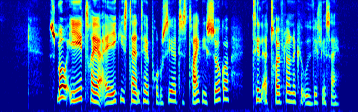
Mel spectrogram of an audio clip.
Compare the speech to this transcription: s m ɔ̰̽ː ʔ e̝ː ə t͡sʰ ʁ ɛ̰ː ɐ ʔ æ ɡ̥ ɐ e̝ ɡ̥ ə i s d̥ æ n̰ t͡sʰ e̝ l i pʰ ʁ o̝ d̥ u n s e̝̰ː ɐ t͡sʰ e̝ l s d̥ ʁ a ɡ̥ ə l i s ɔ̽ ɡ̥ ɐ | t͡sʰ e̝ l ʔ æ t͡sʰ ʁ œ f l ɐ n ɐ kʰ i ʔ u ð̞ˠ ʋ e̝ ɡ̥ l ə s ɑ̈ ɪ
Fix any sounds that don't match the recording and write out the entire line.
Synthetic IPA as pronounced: s m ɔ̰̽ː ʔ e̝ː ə t͡sʰ ʁ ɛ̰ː ɐ ʔ æ ɐ e̝ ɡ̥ ə i s d̥ æ n̰ t͡sʰ e̝ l æ pʰ ʁ o̝ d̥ u s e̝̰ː ɐ t͡sʰ e̝ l s d̥ ʁ a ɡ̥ ə l i s ɔ̽ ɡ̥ ɐ | t͡sʰ e̝ l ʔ æ t͡sʰ ʁ œ f l ɐ n ə kʰ æ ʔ u ð̞ˠ ʋ e̝ ɡ̥ l ə s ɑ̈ ɪ

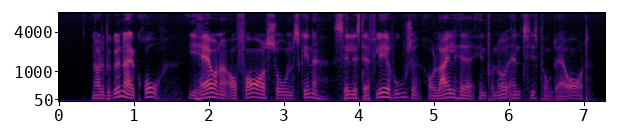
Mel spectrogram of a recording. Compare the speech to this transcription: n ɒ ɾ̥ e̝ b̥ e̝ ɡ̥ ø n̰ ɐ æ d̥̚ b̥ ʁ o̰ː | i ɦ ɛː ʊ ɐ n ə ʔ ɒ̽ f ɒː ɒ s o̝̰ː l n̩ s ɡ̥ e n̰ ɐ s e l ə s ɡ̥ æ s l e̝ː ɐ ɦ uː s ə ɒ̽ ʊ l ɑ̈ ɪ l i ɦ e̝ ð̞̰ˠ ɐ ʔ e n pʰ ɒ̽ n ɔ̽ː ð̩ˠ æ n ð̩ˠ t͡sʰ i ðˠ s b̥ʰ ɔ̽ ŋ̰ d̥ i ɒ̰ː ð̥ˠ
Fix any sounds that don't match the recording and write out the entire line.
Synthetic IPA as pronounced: n ɒ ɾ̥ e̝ b̥ e̝ ɡ̥ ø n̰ ɐ æ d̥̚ ɡ̥ ʁ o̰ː | i ɦ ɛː ʊ ɐ n ə ʔ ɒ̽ f ɒː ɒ s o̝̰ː l n̩ s ɡ̥ e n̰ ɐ s e l ə s d̥ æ f l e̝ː ɐ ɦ uː s ə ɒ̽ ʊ l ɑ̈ ɪ l i ɦ e̝ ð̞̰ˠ ɐ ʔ e n pʰ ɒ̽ n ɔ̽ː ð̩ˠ æ n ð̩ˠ t͡sʰ i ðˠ s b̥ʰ ɔ̽ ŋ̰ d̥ æ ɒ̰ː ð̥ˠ

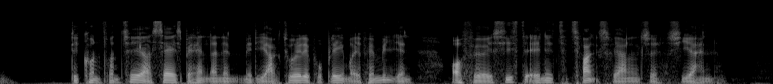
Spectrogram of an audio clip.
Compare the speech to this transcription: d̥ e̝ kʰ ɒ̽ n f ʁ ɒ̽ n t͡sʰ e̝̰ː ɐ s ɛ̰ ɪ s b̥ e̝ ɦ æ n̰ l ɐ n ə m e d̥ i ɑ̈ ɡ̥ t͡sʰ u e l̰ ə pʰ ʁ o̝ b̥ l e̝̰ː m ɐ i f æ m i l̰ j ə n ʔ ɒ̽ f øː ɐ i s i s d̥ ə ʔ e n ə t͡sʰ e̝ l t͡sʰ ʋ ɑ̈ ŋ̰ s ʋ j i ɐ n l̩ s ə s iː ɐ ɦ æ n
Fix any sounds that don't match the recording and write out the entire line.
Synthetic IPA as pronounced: d̥ e̝ kʰ ɒ̽ n f ʁ ɒ̽ n t͡sʰ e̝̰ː ɐ s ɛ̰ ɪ s b̥ e̝ ɦ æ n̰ l ɐ n ə m e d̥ i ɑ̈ ɡ̥ t͡sʰ u e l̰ ə pʰ ʁ o̝ b̥ l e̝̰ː m ɐ i f æ m i l̰ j ə n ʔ ɒ̽ f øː ɐ i s i s d̥ ə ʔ e n ə t͡sʰ e̝ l t͡sʰ ʋ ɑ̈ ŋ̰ s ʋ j æ ɐ n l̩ s ə s iː ɐ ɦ æ n

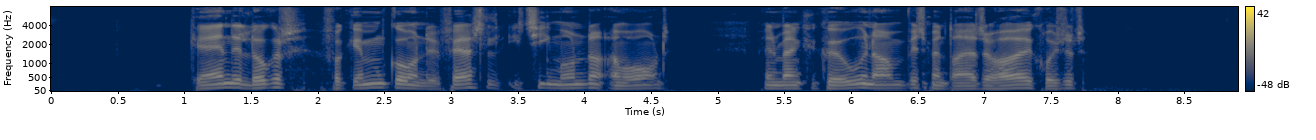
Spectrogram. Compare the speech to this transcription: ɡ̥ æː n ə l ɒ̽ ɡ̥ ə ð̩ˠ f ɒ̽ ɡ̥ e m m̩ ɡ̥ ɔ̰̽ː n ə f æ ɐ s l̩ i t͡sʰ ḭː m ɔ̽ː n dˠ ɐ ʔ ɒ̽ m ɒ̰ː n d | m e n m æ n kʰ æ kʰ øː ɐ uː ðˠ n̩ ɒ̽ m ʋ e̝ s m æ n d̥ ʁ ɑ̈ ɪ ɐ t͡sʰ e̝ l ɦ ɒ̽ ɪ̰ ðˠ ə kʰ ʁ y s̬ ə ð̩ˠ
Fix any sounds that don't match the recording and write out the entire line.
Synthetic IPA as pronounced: ɡ̥ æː n ə l ɔ̽ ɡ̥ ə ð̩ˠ f ɒ̽ ɡ̥ e m m̩ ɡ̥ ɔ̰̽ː n ə f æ ɐ s l̩ i t͡sʰ ḭː m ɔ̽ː n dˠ ɐ ʔ ɒ̽ m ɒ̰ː n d | m e n m æ n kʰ æ kʰ øː ɐ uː ðˠ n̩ ɒ̽ m ʋ e̝ s m æ n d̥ ʁ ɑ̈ ɪ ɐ t͡sʰ e̝ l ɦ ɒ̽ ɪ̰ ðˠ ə kʰ ʁ y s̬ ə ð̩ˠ

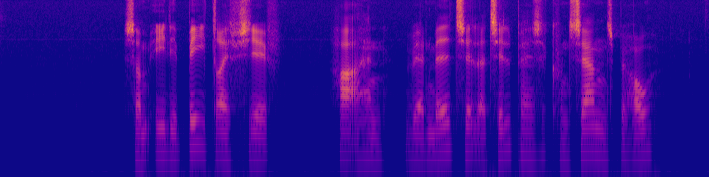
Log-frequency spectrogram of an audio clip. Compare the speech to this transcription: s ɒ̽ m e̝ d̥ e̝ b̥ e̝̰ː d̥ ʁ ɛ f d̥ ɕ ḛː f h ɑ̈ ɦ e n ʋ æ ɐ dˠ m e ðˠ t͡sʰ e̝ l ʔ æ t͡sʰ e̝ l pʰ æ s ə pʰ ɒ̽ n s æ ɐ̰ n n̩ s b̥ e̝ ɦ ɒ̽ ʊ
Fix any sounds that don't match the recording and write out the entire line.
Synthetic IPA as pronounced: s ɒ̽ m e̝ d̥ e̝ b̥ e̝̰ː d̥ ʁ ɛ f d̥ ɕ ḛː f h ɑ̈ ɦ æ n ʋ æ ɐ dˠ m e ðˠ t͡sʰ e̝ l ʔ æ t͡sʰ e̝ l pʰ æ s ə kʰ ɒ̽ n s æ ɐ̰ n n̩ s b̥ e̝ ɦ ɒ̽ ʊ

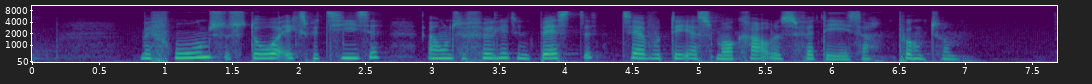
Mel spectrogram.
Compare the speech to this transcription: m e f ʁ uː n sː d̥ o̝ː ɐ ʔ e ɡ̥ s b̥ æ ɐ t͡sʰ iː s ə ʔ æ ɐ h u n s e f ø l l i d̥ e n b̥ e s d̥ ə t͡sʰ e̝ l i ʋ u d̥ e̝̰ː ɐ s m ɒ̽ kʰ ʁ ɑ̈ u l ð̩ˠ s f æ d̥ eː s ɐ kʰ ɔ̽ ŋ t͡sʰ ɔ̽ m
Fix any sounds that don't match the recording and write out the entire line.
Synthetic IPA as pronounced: m e f ʁ uː n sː d̥ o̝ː ɐ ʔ e ɡ̥ s b̥ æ ɐ t͡sʰ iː s ə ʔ æ ɐ h u n s e f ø l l i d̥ e n b̥ e s d̥ ə t͡sʰ e̝ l æ ʋ u d̥ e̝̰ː ɐ s m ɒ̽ kʰ ʁ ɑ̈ ʊ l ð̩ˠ s f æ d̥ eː s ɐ pʰ ɔ̽ ŋ t͡sʰ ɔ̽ m

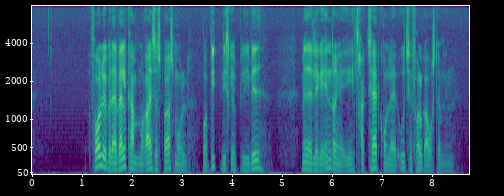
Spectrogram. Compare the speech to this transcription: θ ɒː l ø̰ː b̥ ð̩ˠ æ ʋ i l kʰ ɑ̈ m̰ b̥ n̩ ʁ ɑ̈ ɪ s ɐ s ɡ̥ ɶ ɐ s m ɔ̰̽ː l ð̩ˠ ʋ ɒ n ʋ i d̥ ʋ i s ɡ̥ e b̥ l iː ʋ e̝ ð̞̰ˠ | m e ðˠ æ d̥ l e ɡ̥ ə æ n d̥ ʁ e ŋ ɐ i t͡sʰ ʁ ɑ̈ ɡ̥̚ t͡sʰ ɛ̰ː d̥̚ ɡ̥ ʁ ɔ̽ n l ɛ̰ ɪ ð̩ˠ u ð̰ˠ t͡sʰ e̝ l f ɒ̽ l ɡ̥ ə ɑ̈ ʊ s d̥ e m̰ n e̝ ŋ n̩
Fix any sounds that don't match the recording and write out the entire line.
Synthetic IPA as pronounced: f ɒː l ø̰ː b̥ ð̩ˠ æ ʋ æ l kʰ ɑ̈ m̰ b̥ n̩ ʁ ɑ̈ ɪ s ɐ s b̥ ɶ ɐ s m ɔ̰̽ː l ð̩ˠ ʋ ɒ ʋ i d̥ ʋ i s ɡ̥ æ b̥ l iː ʋ e̝ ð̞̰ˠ | m e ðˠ æ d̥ l e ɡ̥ ə e n d̥ ʁ e ŋ ɐ i t͡sʰ ʁ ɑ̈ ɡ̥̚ t͡sʰ ɛ̰ː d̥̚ ɡ̥ ʁ ɔ̽ n l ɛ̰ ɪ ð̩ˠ u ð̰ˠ t͡sʰ e̝ l f ɒ̽ l ɡ̥ ə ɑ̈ ʊ s d̥ e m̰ n e̝ ŋ n̩

